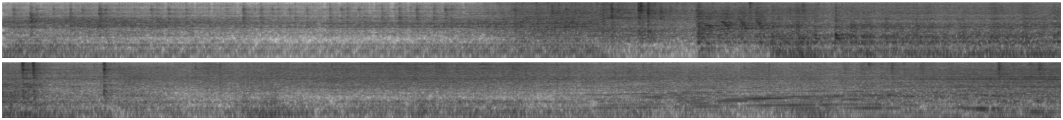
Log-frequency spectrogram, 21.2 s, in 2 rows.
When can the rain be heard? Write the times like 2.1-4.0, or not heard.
4.8-21.1.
